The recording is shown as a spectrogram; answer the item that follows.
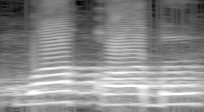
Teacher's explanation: وقب قاف کو موٹا اور با کو پھر ہلائیں گے ، کلکلا کریں گے، وقب، ومن شر غاسق اذا وقب ومن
